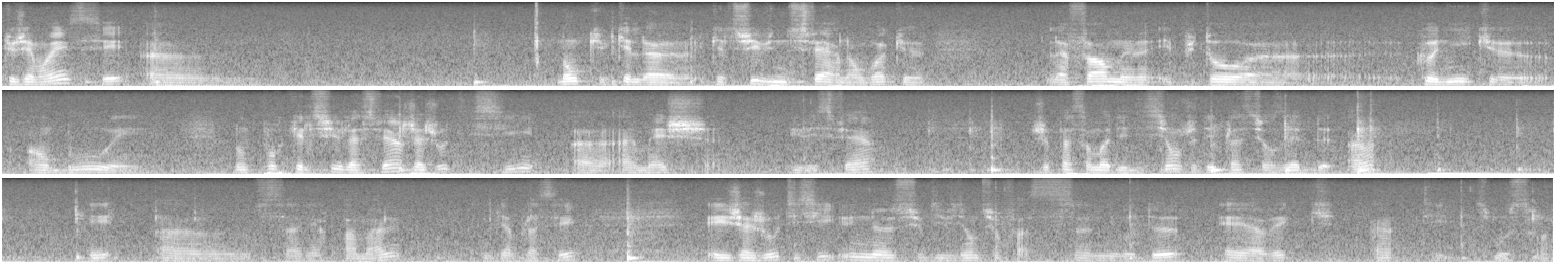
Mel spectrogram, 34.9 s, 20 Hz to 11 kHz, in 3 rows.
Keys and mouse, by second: 0.8 KP_5, 3.3 KP_5, 4.3 KP_1, 5.3 Tab, 13.9 shift+a, 18.7 Tab, 18.9 g, 18.9 z, 25.1-26.3 middle drag, 28.0 Tab.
